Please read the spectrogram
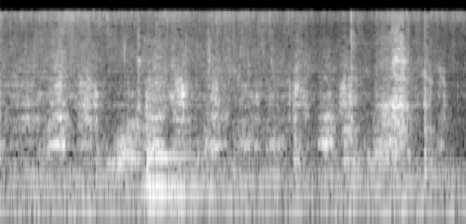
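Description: Silicone spatula stirring and scraping through melting butter and cream cheese in a nonstick pot, with a light sizzle from the hot butter.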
